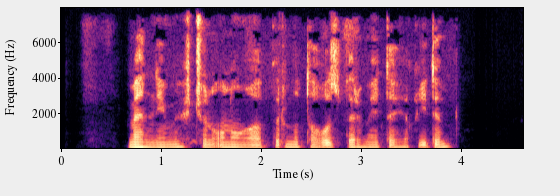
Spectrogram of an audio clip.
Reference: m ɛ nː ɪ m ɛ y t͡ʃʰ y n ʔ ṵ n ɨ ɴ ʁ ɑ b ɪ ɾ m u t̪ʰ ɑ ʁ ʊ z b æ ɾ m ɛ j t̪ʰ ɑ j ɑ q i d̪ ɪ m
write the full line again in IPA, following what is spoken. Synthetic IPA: m ɛ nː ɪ m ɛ y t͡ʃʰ y n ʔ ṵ n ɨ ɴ ʁ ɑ b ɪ ɾ m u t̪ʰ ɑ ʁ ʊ z b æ ɾ m ɛ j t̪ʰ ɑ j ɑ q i d̪ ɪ m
